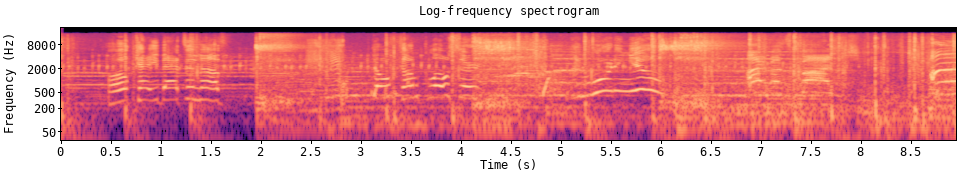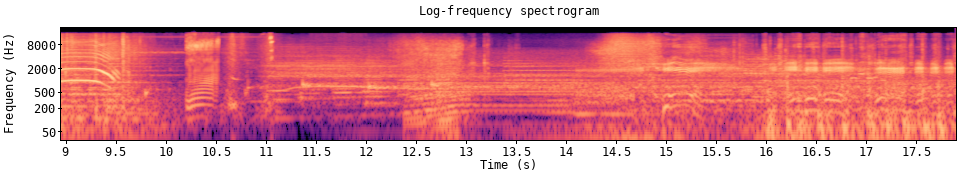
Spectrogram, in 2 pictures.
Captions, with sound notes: Okay, that's enough! [raspberry sound] Don't come closer! [raspberry sound] - I'm warning you! - [raspberry sound] I'm a sponge! [screaming] [blows a raspberry] [laughing]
